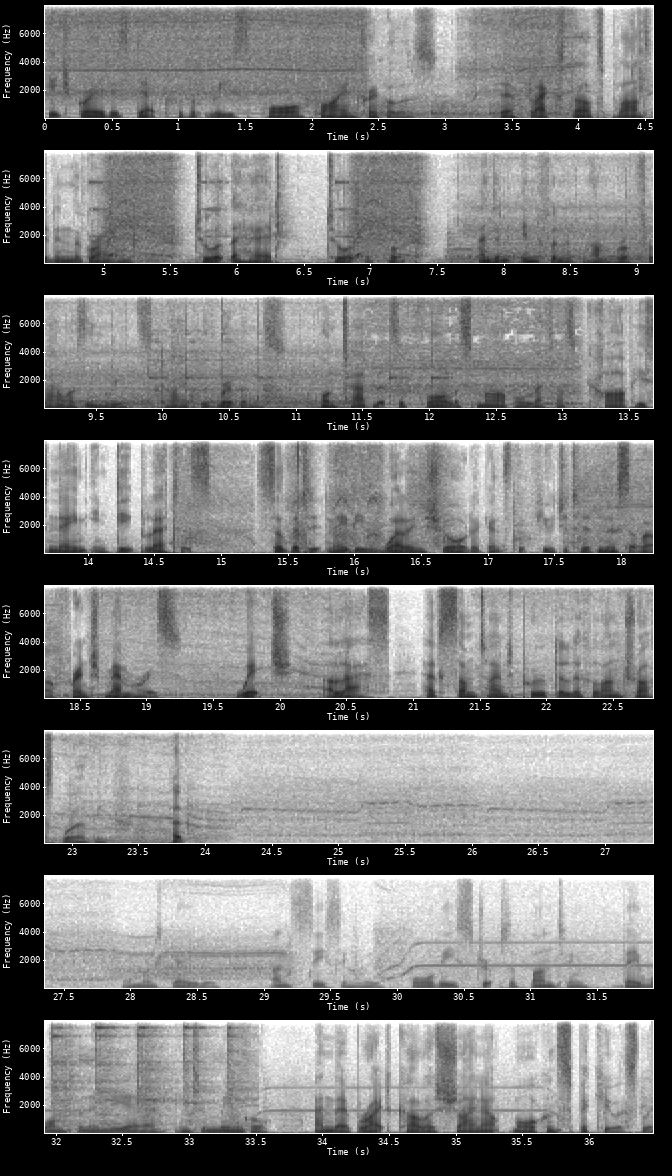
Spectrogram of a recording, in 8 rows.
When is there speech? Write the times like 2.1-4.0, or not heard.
0.0-23.9, 27.9-36.4.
